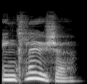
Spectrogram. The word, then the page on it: enclosure: British English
